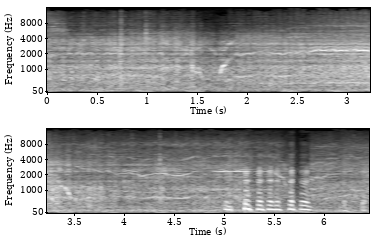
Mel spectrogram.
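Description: Small RC drift tank running on gravel: a motor whine that rises and falls with the throttle over the crunch of its tracks on the stones as it spins donuts. A person laughs near the end.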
